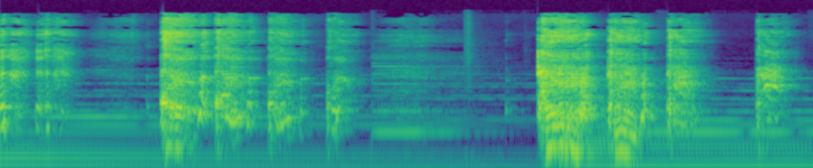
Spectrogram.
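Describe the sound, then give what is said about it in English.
A person in a painful coughing fit: repeated bouts of loud, harsh, hacking coughs in quick succession, separated by short quiet pauses, with a rough throat-clearing edge. “Pinnacle, excuse me, sorry for just hacking up a lung.”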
